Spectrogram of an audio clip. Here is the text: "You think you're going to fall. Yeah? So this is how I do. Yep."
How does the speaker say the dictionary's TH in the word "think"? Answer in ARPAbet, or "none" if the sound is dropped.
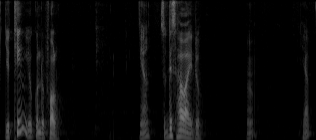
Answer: T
